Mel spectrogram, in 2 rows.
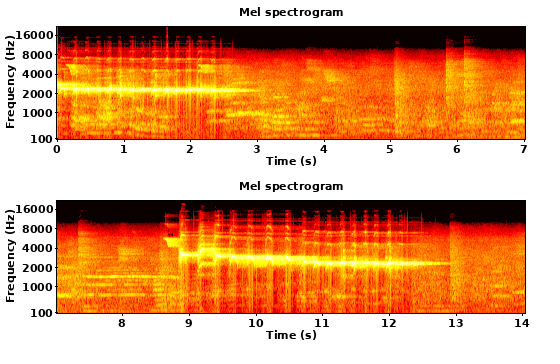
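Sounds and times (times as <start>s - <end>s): bird whistling song: 0.0s - 3.0s, 8.6s - 12.9s.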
